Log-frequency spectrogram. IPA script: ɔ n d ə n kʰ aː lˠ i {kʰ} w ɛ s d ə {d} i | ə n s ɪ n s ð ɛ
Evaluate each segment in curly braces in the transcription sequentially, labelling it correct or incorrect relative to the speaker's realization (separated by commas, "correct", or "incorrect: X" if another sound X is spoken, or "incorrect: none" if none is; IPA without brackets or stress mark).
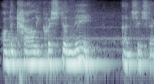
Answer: correct, incorrect: n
